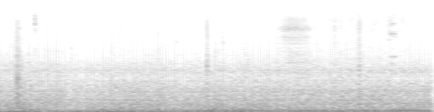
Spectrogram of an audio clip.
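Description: Motorhome engine and road noise heard from inside the cab: a steady low rumble as it rolls slowly forward, with a few faint clicks.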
